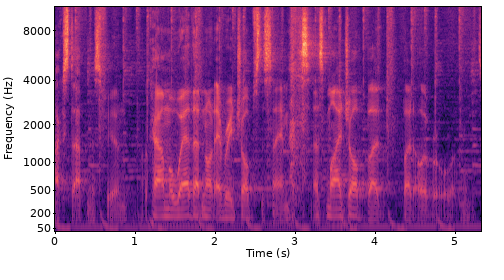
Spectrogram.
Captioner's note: chuckles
